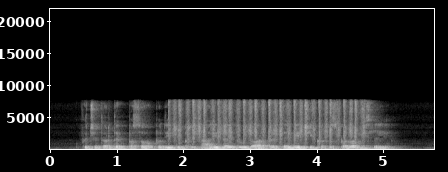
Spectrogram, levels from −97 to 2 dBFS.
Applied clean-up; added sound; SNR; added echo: none; Rattle (instrument); 13 dB; reverberation time 0.6 s.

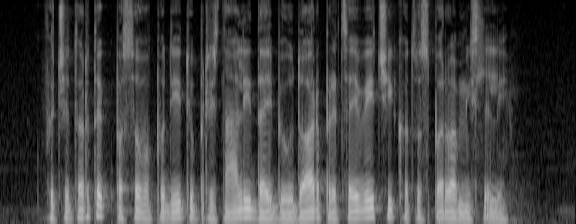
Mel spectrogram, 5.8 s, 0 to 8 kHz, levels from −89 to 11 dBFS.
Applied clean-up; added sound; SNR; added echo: none; none; none; none.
